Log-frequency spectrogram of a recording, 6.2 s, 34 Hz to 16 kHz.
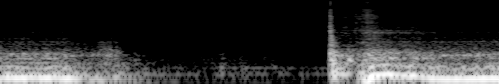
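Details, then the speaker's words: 1982 Ford Mustang GT (Fox body) with warm no-start issue, idled only partly warm in cool weather, shut off and restarted: quick crank, catches instantly into steady idle, like brand new. "oh my God like it's brand new"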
